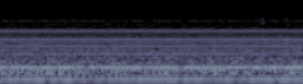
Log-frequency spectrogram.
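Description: Steady electrical hum with several faint, even whining tones over light hiss: the background noise of the recording, with nothing else happening.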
